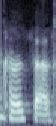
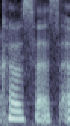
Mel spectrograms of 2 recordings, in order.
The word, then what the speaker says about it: Kosas: Okay, so the second one I wanted to talk about, I don't know if I'm saying this right, Kosas Reveal Concealer? – Yeah, Kosas. – Kosas, okay.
